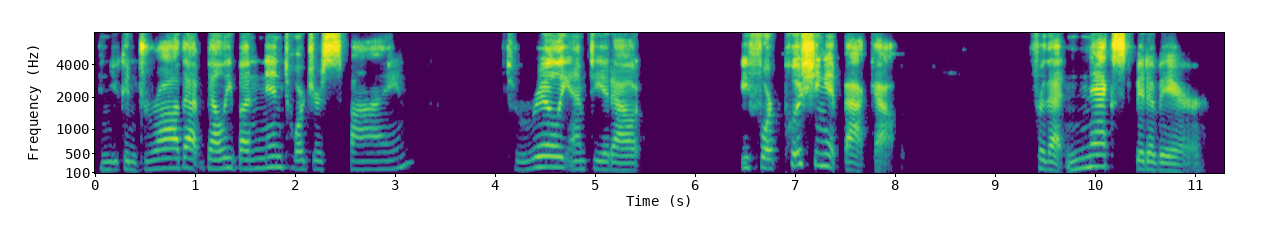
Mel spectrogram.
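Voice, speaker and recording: Speaking in brief, gentle phrases separated by pauses, a woman guides listeners through breathing and meditation. Her voice is on the low side.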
